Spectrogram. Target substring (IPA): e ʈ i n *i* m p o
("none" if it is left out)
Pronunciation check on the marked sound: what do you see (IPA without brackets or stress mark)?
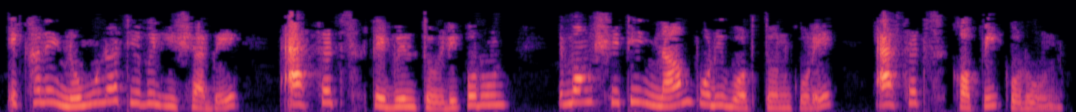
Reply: a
